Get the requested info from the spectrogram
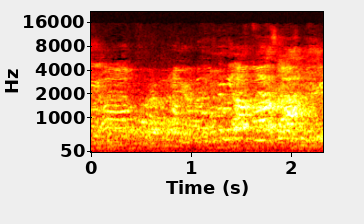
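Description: A woman's voice talking, with overlapping chatter from other people around.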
